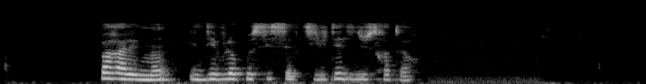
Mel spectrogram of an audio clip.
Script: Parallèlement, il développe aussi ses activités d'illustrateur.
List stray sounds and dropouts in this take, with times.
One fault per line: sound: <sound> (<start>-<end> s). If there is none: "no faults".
no faults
